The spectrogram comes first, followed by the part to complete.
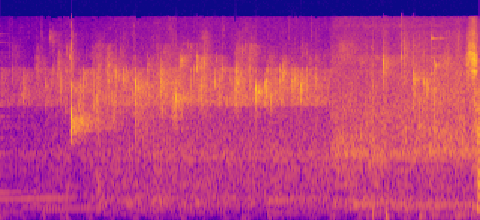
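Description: Batter-coated green chillies (mirchi bajji) deep-frying in hot oil: a steady, even bubbling sizzle.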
